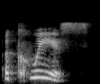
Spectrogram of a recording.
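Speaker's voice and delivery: "Acquiesce" with the last syllable stressed; stress on third syllable. Shown as a demonstration. Teacher showing learners a new word, last syllable of "Acquiesce" stressed. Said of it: "third syllable".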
